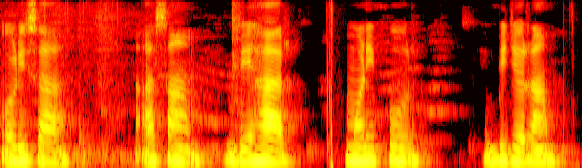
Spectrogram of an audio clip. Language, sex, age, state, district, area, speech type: Odia, female, 30-45, Odisha, Bargarh, rural, spontaneous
